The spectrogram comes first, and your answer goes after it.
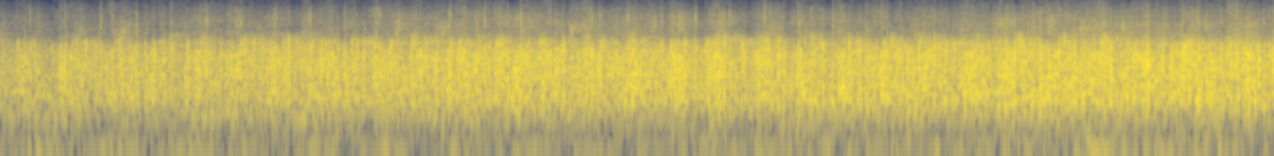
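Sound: audience applause at ceremony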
